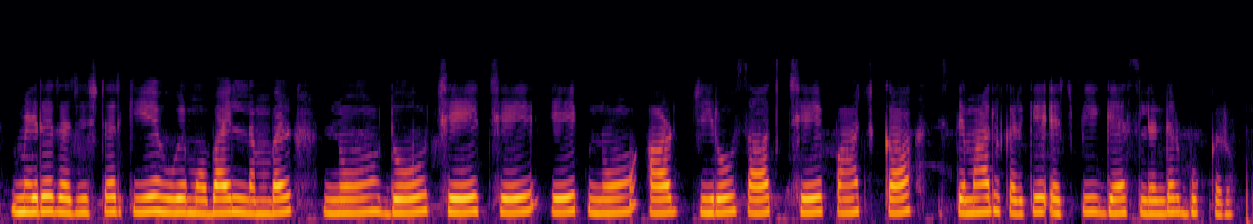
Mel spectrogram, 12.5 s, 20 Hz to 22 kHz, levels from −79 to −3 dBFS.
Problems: constant background noise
